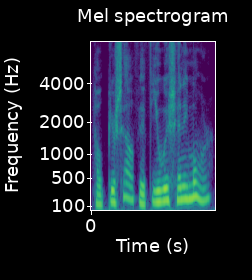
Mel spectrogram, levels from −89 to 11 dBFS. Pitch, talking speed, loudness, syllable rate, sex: 165 Hz, 225 wpm, -15 LUFS, 5.3 syllables/s, male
